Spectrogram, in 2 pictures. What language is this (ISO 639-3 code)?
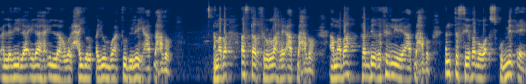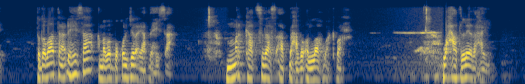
ara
